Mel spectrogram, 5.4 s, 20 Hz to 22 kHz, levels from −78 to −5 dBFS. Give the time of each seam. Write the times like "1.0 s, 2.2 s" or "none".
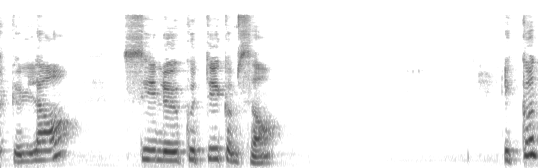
none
